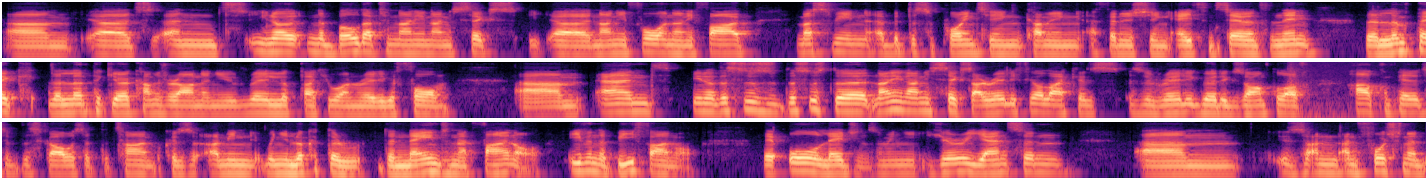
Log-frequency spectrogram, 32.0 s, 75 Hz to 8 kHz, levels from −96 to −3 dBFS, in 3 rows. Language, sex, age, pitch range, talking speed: English, male, 20-39, 110-125 Hz, 195 wpm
